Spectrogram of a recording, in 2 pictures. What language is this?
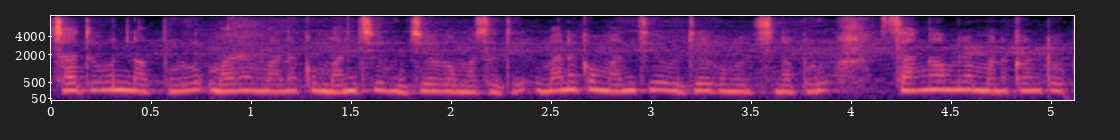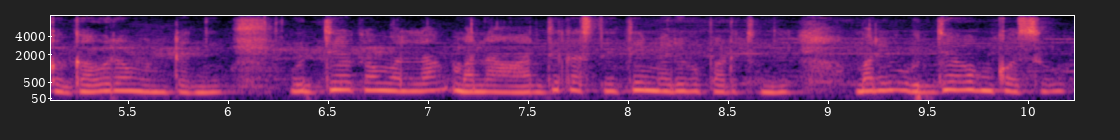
Telugu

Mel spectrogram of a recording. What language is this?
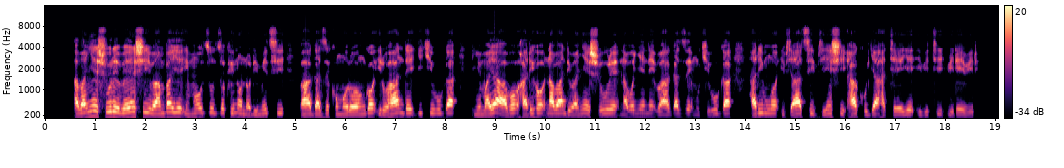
Rundi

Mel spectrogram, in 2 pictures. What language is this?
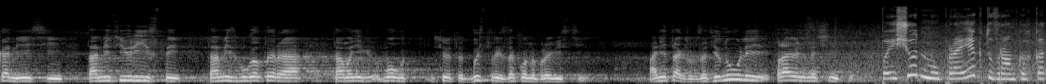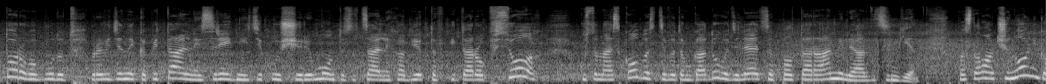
Russian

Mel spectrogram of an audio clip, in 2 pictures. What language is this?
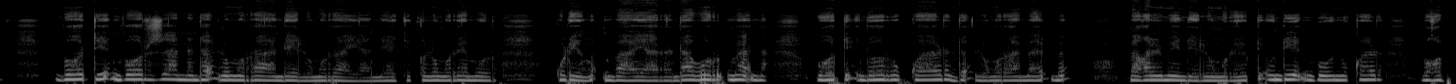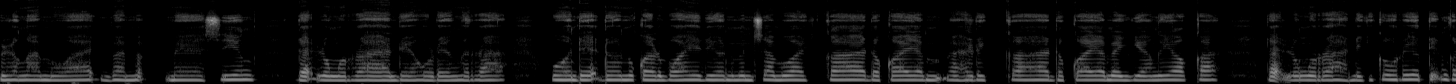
Qaqet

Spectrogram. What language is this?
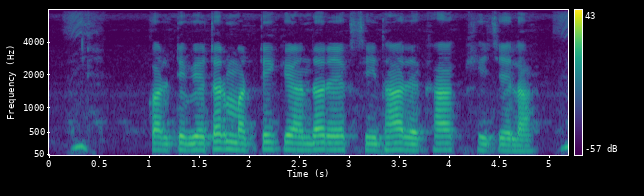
Bhojpuri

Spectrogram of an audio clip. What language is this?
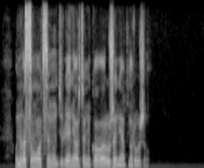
Russian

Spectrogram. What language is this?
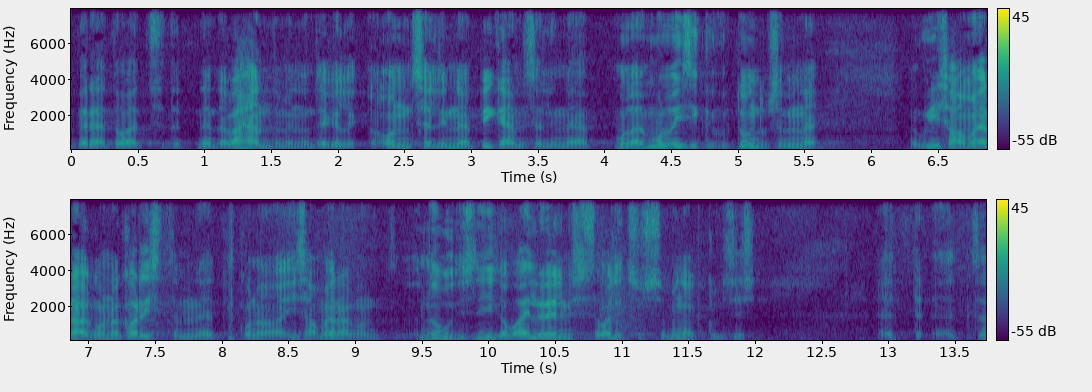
Estonian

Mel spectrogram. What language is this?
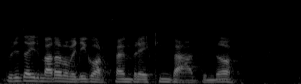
Welsh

